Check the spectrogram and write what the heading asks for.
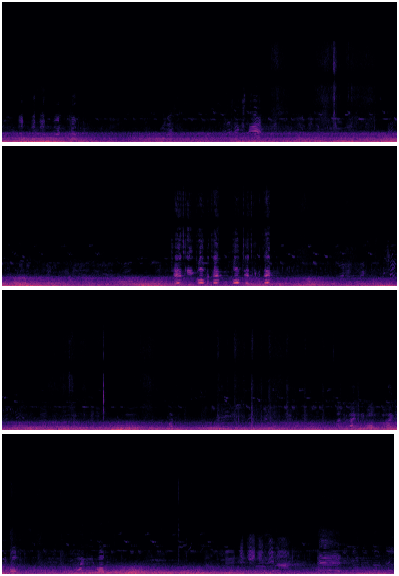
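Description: Outdoor sideline sound of a football match: faint, distant shouts of players and spectators over a steady low rumble. A quick run of short, sharp calls comes about twelve seconds in.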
